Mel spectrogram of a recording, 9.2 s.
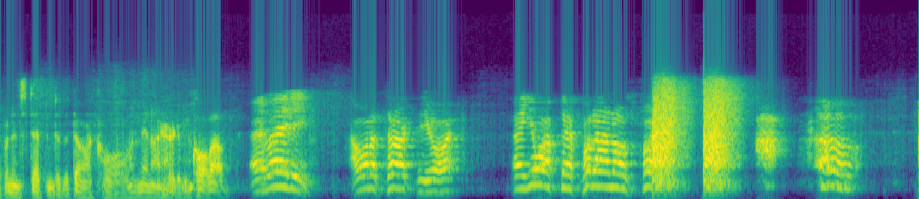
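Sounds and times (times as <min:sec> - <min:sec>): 
speech: 0:00.1 - 0:06.9
gunshot: 0:06.5 - 0:07.5.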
